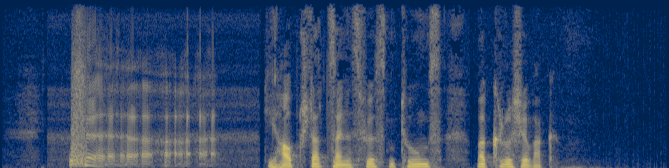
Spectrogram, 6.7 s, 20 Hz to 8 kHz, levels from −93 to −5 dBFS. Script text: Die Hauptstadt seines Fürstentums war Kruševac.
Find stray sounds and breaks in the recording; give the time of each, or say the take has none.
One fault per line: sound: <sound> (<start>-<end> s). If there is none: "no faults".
sound: laugh (0.7-2.2 s)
